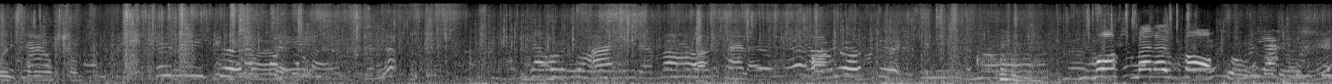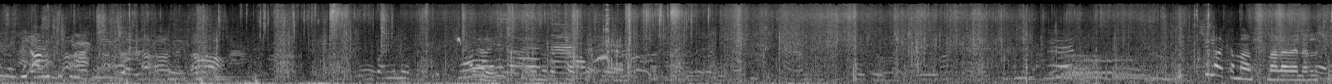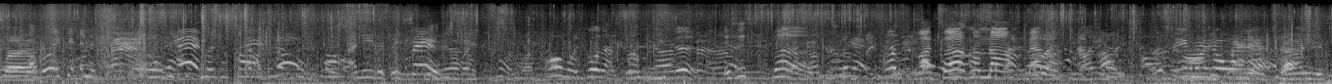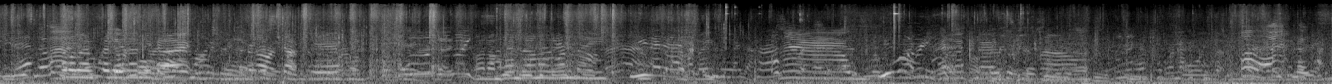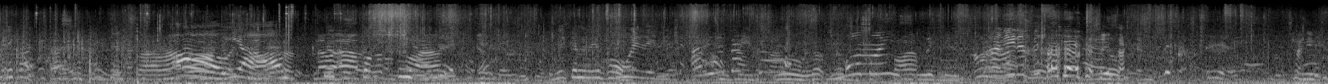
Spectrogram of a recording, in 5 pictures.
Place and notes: {"title": "Ringstead Bay, Dorchester, Dorset - S'mores by the fire", "date": "2015-07-21 15:35:00", "description": "Children at Dorset Beach School learn how to be careful around a fire pit and how to cook marshmallows over a fire at the beach. The marshmallows are then squished in between two biscuits like a S'more, a traditional evening campfire treat!\nDorset Beach School is part of Dorset Forest School.\nSounds in Nature workshop run by Gabrielle Fry. Recorded using an H4N Zoom recorder.", "latitude": "50.63", "longitude": "-2.36", "timezone": "Europe/London"}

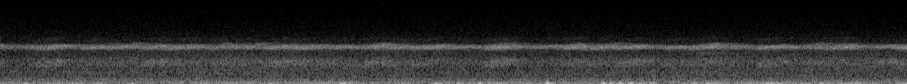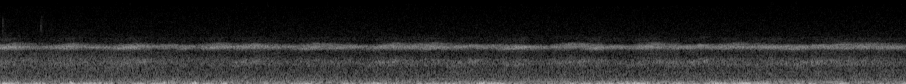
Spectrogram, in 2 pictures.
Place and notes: {"title": "Wind & Tide Playground - Frogs", "date": "2020-04-11 23:39:00", "description": "I discovered a couple nights ago that a frog chorus starts up around midnight each night, somewhere in the swampy overgrowth across the street — and mysteriously pauses now and then. It’s impossible to tell exactly where it originates, so the cover photo was taken in the general vicinity, in the daylight.\nI would've maybe never discovered this were it not for COVID-19, which closed down my health club, which means I've been occasionally staying up late instead of swimming first thing in the morning. Who knows how long this has been going on?\nMajor Elements:\n* Intermittent frog chorus\n* Distant cars and motorcycles\n* Airplanes\n* Distant train\n* One close car driving past, stopping, and turning around\n* Rare midnight birds", "latitude": "47.88", "longitude": "-122.32", "altitude": "120", "timezone": "America/Los_Angeles"}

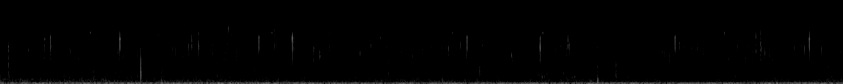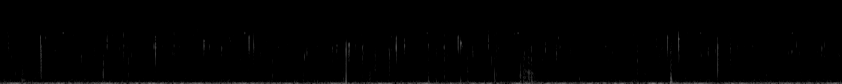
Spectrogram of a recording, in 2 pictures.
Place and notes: {"title": "Nationale Park Hoge Veluwe, Netherlands - Deelensewas underwater", "date": "2020-05-26 14:14:00", "description": "2 Hydrophones. water stuff (?) and helicopter.", "latitude": "52.09", "longitude": "5.86", "altitude": "46", "timezone": "Europe/Amsterdam"}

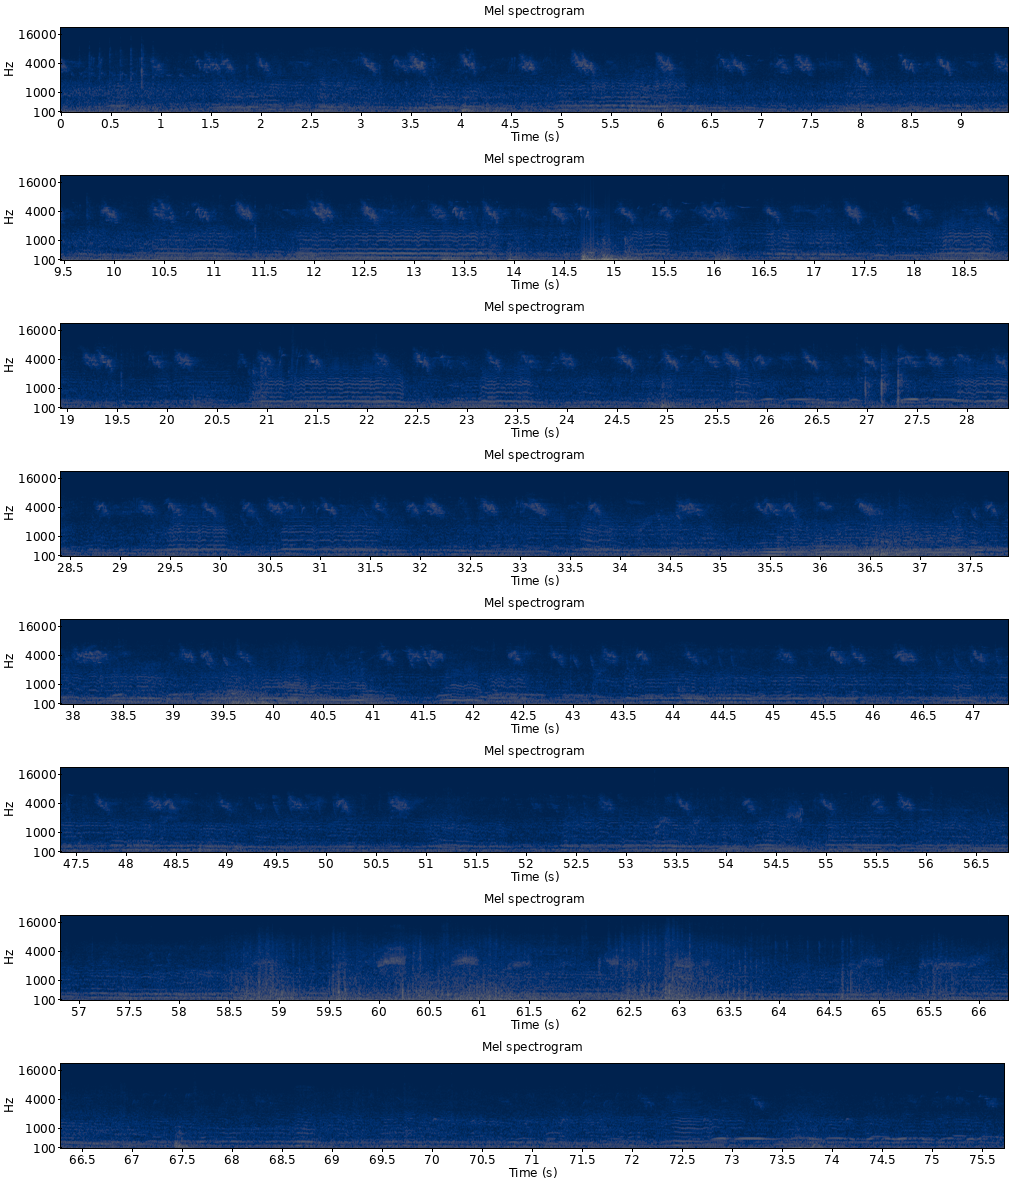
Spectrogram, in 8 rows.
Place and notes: {"title": "Chapel Fields, Helperthorpe, Malton, UK - bees on lavender ...", "date": "2019-07-12 17:30:00", "description": "bees on lavender ... SASS placed between two lavender bushes ... bird calls ... song ... calls ... starling ... house sparrow ... dunnock ... chaffinch ... house martin ... collared dove ... blackbird ... background noise ... traffic ...", "latitude": "54.12", "longitude": "-0.54", "altitude": "77", "timezone": "Europe/London"}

